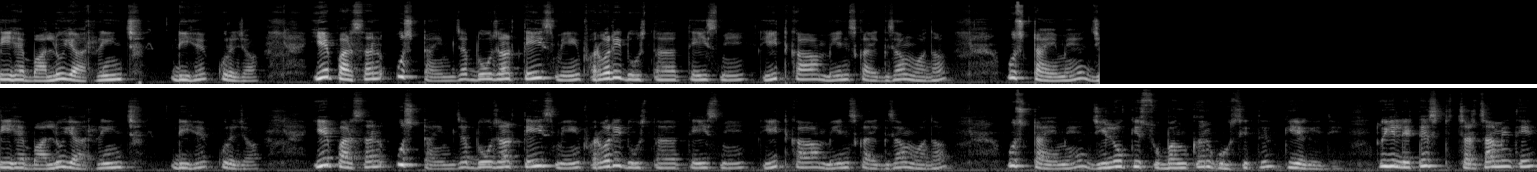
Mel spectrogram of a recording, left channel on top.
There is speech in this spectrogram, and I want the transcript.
है बालू या रींछ, डी है कुरजा। ये पर्सन उस टाइम जब 2023 में फरवरी 2023 में रीट का मेंस का एग्ज़ाम हुआ था, उस टाइम में जिलों के शुभंकर घोषित किए गए थे। तो ये लेटेस्ट चर्चा में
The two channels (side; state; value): left; drops out; at 11.0 s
